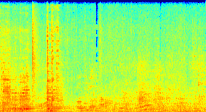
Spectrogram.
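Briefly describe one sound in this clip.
A metal spatula scrapes across a griddle.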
